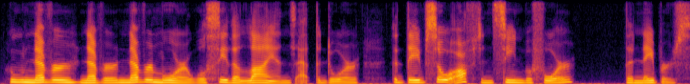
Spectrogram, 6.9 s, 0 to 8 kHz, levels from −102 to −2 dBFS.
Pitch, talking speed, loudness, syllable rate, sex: 195 Hz, 165 wpm, -18 LUFS, 5.0 syllables/s, female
